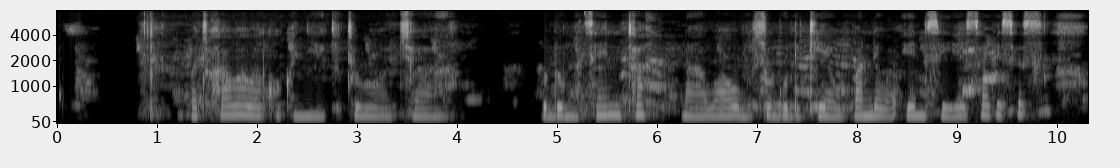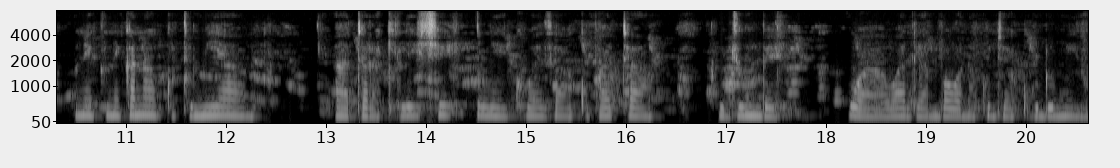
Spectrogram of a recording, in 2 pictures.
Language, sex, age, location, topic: Swahili, female, 18-24, Kisumu, government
